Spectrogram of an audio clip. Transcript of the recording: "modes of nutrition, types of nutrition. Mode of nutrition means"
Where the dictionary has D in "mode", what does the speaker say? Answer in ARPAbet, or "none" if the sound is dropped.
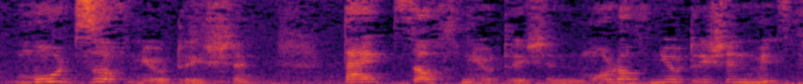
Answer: D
